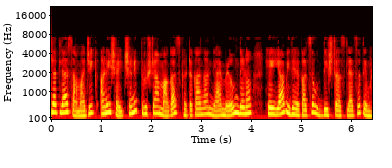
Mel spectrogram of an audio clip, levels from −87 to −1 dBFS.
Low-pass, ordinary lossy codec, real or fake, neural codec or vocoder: 7.2 kHz; MP3, 64 kbps; real; none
